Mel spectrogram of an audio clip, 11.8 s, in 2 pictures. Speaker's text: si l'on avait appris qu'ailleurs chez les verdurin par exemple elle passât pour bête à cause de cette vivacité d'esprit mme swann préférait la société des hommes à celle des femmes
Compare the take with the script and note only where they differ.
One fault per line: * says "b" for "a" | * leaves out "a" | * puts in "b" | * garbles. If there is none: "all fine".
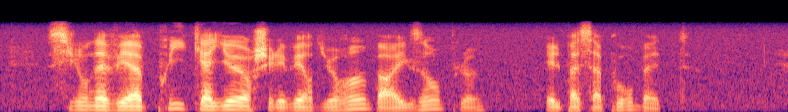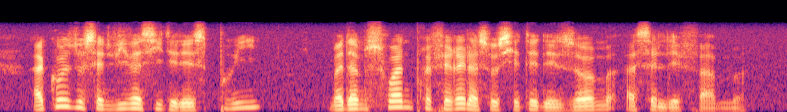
all fine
